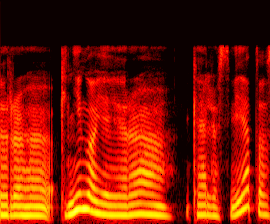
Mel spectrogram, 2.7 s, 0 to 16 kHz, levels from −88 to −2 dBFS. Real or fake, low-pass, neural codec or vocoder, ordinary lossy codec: real; 7.2 kHz; none; MP3, 96 kbps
